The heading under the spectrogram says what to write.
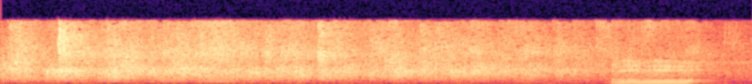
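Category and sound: crowd, audience applause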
